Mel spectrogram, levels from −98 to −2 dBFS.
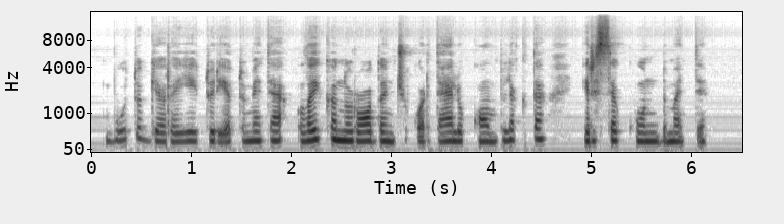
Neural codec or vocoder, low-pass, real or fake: none; 14.4 kHz; real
